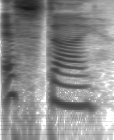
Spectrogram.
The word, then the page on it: estai: grec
